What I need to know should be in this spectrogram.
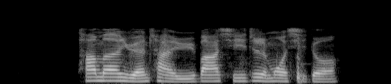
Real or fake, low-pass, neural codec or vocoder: real; 5.4 kHz; none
